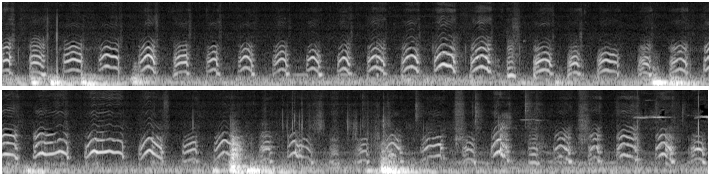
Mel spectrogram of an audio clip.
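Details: Newborn Labrador Retriever puppies of field lineage, four days old, during a nap; a long continuous chorus of high arched whimpers and squeals from several pups, interrupted by a few soft thuds.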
